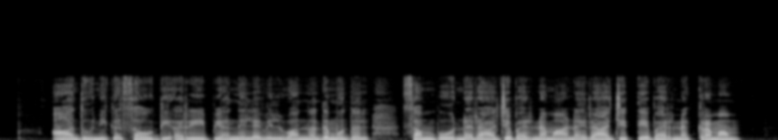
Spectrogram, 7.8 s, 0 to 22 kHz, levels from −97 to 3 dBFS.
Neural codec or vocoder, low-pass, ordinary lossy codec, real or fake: none; 9.9 kHz; none; real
